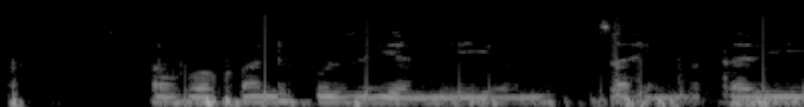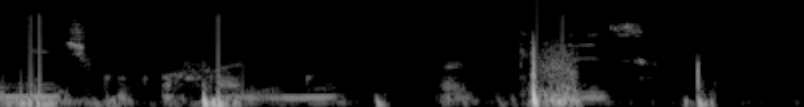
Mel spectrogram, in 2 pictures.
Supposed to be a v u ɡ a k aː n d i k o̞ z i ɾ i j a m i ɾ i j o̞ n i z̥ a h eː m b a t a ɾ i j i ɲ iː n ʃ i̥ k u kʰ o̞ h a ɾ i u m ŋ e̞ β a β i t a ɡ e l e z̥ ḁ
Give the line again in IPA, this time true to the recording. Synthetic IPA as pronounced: a v u ɡ a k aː n d i k o̞ z i ɾ i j a m i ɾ i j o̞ n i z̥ a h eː m b a t a ɾ i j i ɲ iː n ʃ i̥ k u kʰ o̞ h a ɾ i u m ŋ e̞ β a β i t e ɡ e ɾ e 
